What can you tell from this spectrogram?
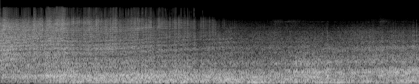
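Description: Mikoyan MiG-29 fighter's twin RD-33 jet engines roaring on afterburner during a display pass. The roar turns duller about halfway through as the jet pulls away.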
